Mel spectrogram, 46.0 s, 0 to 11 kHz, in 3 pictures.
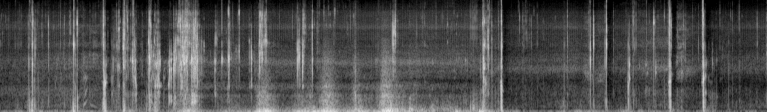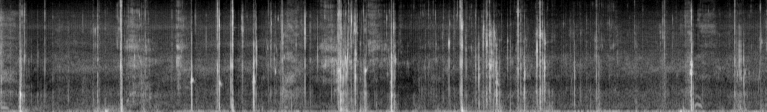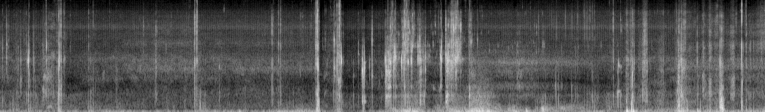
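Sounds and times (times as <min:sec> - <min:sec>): small water splashes: 0:00.0 - 0:06.3, 0:17.1 - 0:33.0, 0:36.1 - 0:45.9
sea water sloshing and gurgling: 0:00.0 - 0:45.9.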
